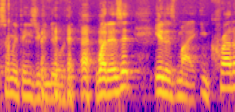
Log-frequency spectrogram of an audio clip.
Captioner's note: laugh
